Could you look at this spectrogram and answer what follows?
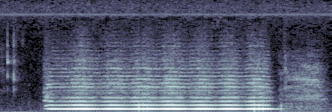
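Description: A homemade bamboo flute tuned to F sharp, blown normally, sounds one steady breathy note for about two seconds, loud and close, with a gentle wavering pulse.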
